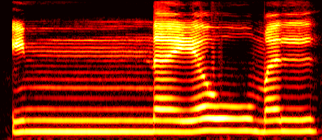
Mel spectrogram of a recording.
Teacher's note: அடுத்து இங்க வந்து இன்னயமல் இங்க பாத்தீங்கன்னா நூனுக்கு மேல மறுபடியும் ஷதா வந்திருக்கு அதனால என்ன பண்ணுங்க இரண்டு அளவு குண்ணா செஞ்சு ஓதுங்க · இங்கே என்ன பண்ணணும், நம்ம அந்த வாவை கவ்வி பிடிக்காமல் மென்மையாக நம்ம உச்சரிக்கணும். உதடுகளை அதிக அளவில் குவிக்கக்கூடாது. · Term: மென்மையான வாவு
